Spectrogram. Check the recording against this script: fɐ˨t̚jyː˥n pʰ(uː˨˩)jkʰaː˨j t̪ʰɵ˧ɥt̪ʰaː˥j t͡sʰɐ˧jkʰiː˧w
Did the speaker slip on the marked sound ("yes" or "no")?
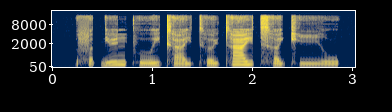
yes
